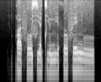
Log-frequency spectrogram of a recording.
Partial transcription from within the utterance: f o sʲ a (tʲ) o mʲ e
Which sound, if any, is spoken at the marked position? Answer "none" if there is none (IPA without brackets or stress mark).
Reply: tʲ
